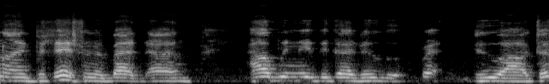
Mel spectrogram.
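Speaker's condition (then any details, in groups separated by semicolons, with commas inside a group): Ataxia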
